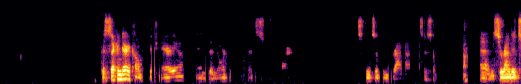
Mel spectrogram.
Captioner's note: distorted audio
